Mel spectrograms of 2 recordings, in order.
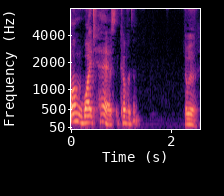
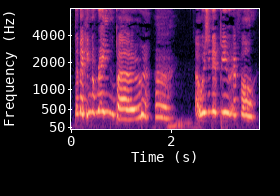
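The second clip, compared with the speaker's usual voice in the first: much higher, loud, with a gasp; delighted awe; 6 dB louder than usual. A narrator's reading. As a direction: gasp and gush over something beautiful. Travellers marvel at the rainbow.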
